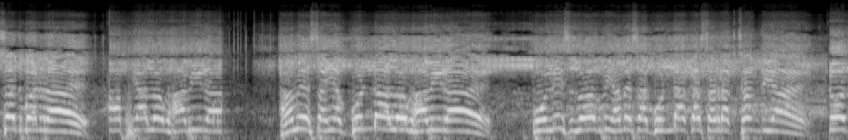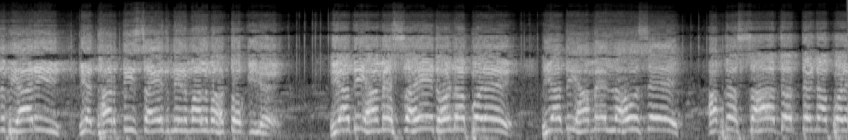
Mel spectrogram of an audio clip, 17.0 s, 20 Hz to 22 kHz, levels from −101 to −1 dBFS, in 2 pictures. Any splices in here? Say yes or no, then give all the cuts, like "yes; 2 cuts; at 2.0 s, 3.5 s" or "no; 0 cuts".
yes; 2 cuts; at 1.1 s, 8.3 s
